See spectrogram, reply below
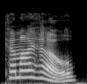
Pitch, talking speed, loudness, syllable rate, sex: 245 Hz, 205 wpm, -14 LUFS, 4.2 syllables/s, female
